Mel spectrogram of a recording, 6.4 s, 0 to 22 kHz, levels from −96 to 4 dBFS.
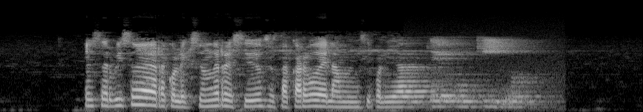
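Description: A switch to a distant microphone runs from 4.05 s to 5.65 s. The speech abruptly turns roomy and hollow, with thinner bass, and room noise becomes audible at roughly 30 dB below the speech, while the overall level stays about the same. At 5.65 s the close, full sound returns just as suddenly. The likely cause is that the close microphone's signal dropped out, leaving a pickup farther from the talker carrying the audio for that stretch.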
